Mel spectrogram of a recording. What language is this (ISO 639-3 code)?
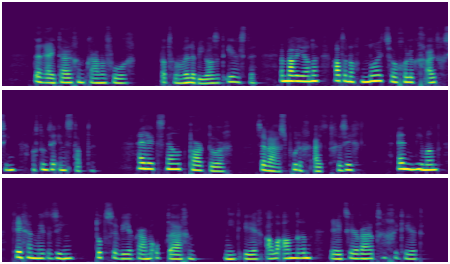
nld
